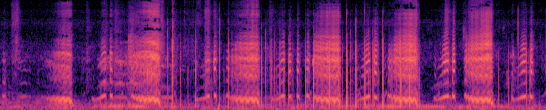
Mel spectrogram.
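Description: A pheasant calls loudly with harsh, repeated cries close by.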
